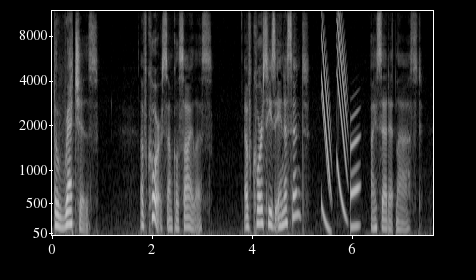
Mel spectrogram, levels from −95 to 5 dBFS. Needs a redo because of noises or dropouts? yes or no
yes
